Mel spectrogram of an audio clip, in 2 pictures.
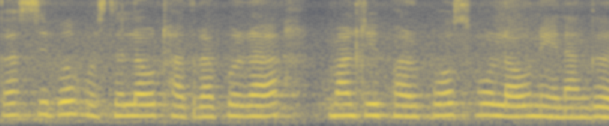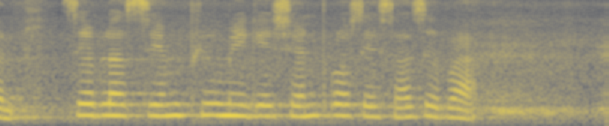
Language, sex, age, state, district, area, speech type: Bodo, female, 18-30, Assam, Kokrajhar, urban, read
